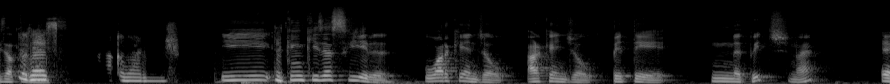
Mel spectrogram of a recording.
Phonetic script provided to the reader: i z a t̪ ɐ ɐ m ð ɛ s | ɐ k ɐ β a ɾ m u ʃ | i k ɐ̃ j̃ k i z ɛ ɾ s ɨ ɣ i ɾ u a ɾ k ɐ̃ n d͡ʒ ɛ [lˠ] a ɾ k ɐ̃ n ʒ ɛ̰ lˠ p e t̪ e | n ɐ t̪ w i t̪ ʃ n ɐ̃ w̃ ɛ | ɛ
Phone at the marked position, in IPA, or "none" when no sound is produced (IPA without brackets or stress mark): lˠ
